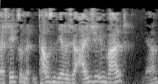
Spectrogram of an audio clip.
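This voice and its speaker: A man speaks in a normal speaking voice at a fairly high pitch, with lively intonation and a moderate pace. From Germany, Rhine-Main area near Mainz. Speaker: podcast host and coach. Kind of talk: conversational interview. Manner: frequent fillers and tag ja.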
